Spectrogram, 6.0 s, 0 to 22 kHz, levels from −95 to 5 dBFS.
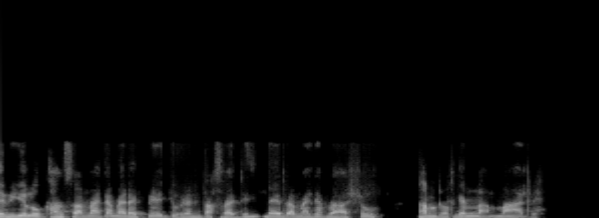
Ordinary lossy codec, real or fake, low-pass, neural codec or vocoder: none; fake; none; codec, 16 kHz, 2 kbps, X-Codec, HuBERT features, trained on general audio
